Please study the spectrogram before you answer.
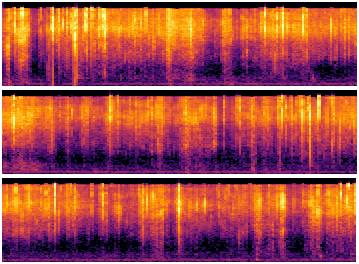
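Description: A small lump of foam ball slime is squeezed, then stretched into a wide band and twisted by fingers. The result is a steady stream of bright, crisp crackling and popping, with many tiny snaps over soft, sticky squelching.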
